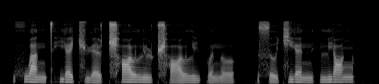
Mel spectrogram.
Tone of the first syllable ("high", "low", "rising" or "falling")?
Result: falling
